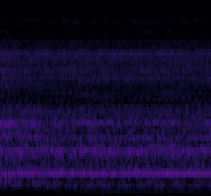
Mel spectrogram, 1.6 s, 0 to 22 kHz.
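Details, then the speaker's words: A Tandy 3000 HL, a 286 AT-clone PC, powering up: a steady whirring hum with a constant mid-pitched drive tone as the hard drive seeks, with no clicks, scraping or grinding. Fan and drives run normally. "let's go ahead and plug it in and show it booted up or at least on to show that it does indeed start up so here we go it's not that hard drive and you can hear it working doing a drive seek"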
